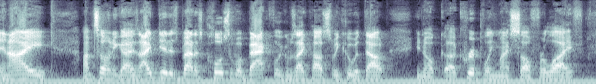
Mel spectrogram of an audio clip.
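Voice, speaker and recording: A man with an American accent talking at a very fast pace amid noticeable background noise and audible room echo. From Kansas City, US Midwest. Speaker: sports podcast host. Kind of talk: casual sports talk. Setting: studio. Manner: animated.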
